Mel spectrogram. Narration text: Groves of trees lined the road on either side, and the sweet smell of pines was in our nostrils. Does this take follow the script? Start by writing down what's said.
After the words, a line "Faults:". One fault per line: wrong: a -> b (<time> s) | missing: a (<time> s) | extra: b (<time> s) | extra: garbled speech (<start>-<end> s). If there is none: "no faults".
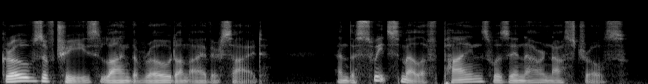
Groves of trees lined the road on either side, and the sweet smell of pines was in our nostrils.
Faults:
no faults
